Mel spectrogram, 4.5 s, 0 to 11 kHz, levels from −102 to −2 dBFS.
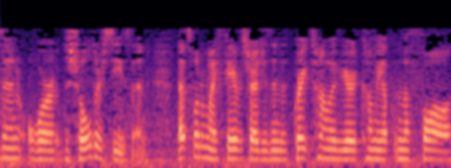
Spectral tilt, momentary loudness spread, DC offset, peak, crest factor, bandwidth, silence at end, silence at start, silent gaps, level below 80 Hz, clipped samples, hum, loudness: -5.5 dB/octave; 7 LU; under 0.1%; -4 dBFS; 18 dB; 6.4 kHz; 0 s; 0 s; none; -46 dBFS; under 0.1%; none; -22 LUFS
